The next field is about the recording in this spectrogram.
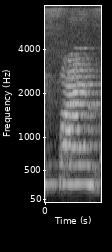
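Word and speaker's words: science: आता बघा ही spelling सायन्स आहे तर इथं सी चा उच्चाराने सायन्स सायन्स राईट एस नंतर आय सायन्स एसेंट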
